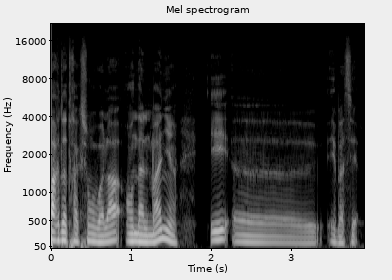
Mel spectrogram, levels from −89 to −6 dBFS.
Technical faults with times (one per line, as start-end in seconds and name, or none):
1.27-1.29 loud pop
